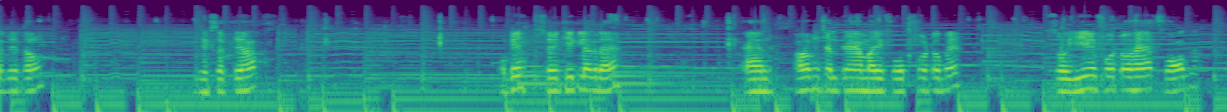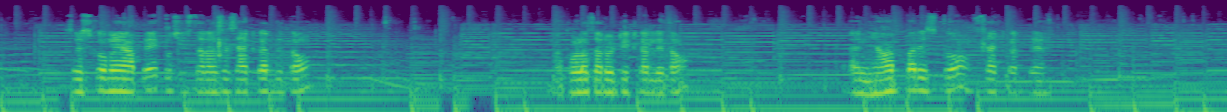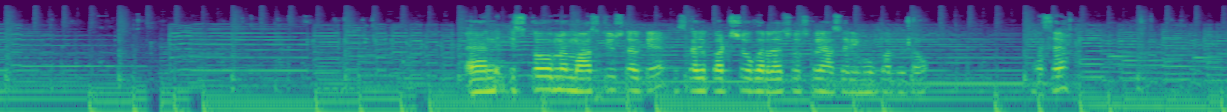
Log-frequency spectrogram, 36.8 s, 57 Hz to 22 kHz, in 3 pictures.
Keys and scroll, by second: 3.6 ctrl+0, 7.5 ctrl+0.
